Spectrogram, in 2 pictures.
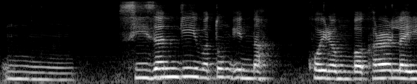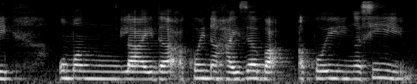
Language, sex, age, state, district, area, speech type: Manipuri, female, 45-60, Manipur, Imphal West, urban, spontaneous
